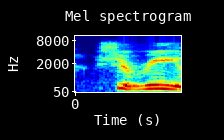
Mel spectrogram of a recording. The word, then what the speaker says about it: Cherie: Cherie, like Monet, Cherie.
